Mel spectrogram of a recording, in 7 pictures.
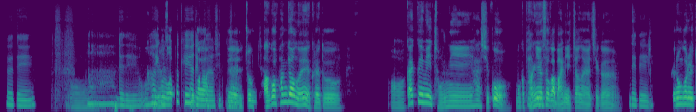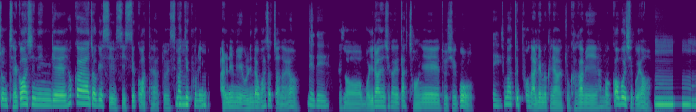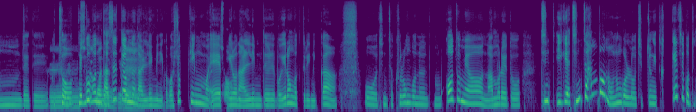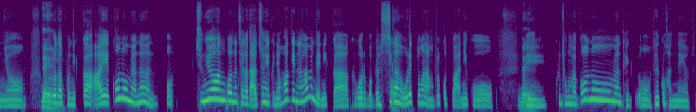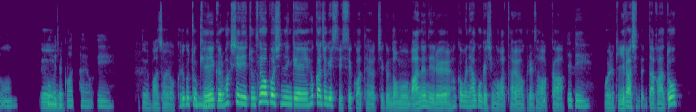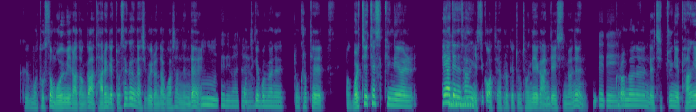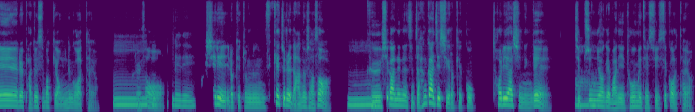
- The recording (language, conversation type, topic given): Korean, advice, 집중 시간이 짧고 자주 흐트러지는데, 집중 시간 관리를 어떻게 시작하면 좋을까요?
- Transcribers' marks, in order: other background noise; tapping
